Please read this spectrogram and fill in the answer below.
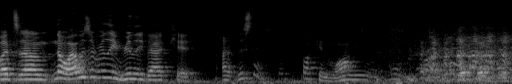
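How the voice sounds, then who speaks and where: Noticeable background noise and audible room echo frame a woman with an American accent and a fairly high pitch. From North Carolina, US South. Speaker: stand-up comedian. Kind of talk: stand-up.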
